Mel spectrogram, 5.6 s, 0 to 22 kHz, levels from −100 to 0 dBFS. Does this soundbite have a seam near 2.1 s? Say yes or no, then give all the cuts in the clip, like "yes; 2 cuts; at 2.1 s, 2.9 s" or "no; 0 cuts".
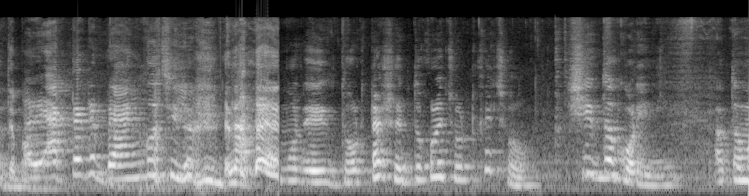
yes; 1 cut; at 2.1 s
